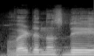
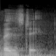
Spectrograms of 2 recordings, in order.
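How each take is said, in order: First: The d sound in the middle is pronounced. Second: The d sound in the middle is silent. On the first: The speaker calls it wrong. "वेडनेसडे ऐसे ही बोलते हो ना, मत बोला करो" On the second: The speaker calls it right. "तो ये डी को साइलेंट करके चलना है"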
